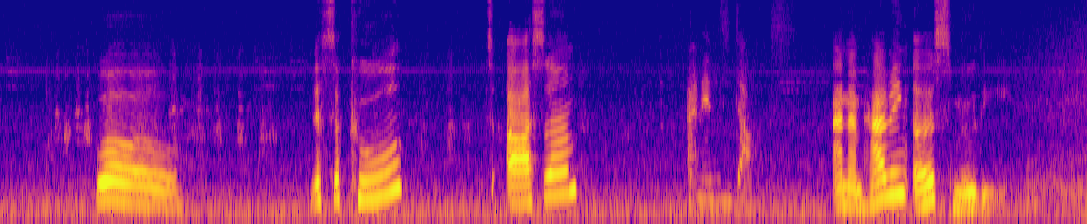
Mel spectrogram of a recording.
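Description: Ducks quack loudly.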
